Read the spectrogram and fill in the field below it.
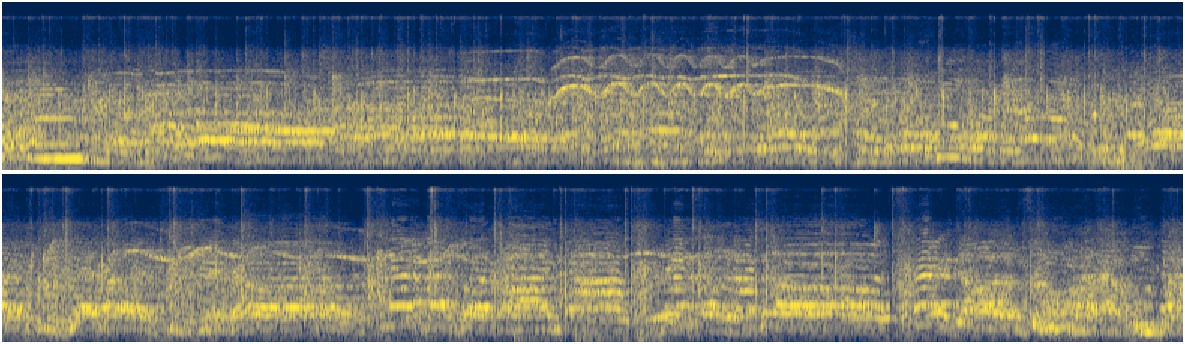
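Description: A crowd of young people cheers and sings along loudly.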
